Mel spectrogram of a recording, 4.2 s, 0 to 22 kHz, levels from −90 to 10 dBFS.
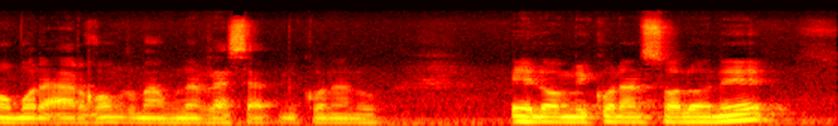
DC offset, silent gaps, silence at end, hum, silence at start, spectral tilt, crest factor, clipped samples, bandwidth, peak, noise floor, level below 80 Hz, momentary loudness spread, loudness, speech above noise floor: under 0.1%; none; 0 s; none; 0 s; -5.5 dB/octave; 16 dB; under 0.1%; 15 kHz; -4 dBFS; -42 dBFS; -46 dBFS; 9 LU; -20 LUFS; 23 dB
